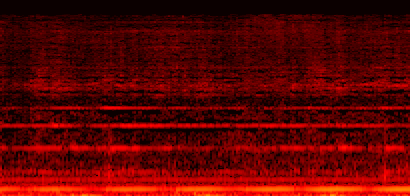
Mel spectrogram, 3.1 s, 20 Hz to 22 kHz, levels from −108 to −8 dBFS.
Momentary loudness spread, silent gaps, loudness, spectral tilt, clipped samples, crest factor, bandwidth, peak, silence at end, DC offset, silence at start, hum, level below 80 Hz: 4 LU; none; -61 LUFS; -6 dB/octave; under 0.1%; 14 dB; 16 kHz; -44 dBFS; 0 s; under 0.1%; 0 s; none; -70 dBFS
